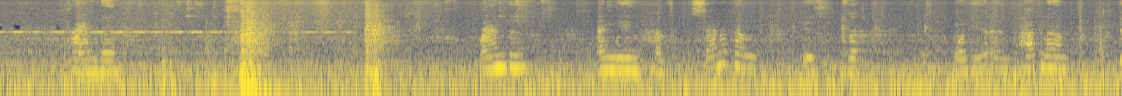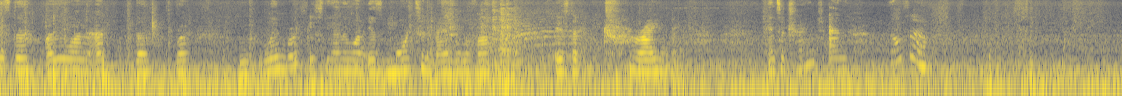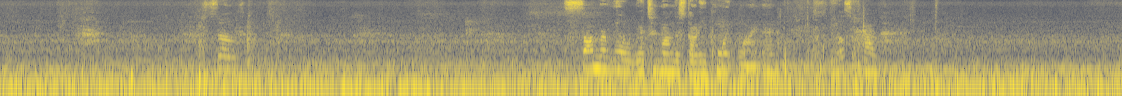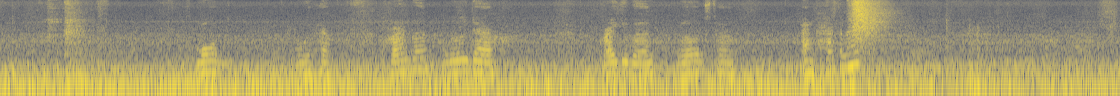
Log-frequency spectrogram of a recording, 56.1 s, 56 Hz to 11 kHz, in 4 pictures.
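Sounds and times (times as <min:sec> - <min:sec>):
train carriage rumble: 0:00.0 - 0:56.0.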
